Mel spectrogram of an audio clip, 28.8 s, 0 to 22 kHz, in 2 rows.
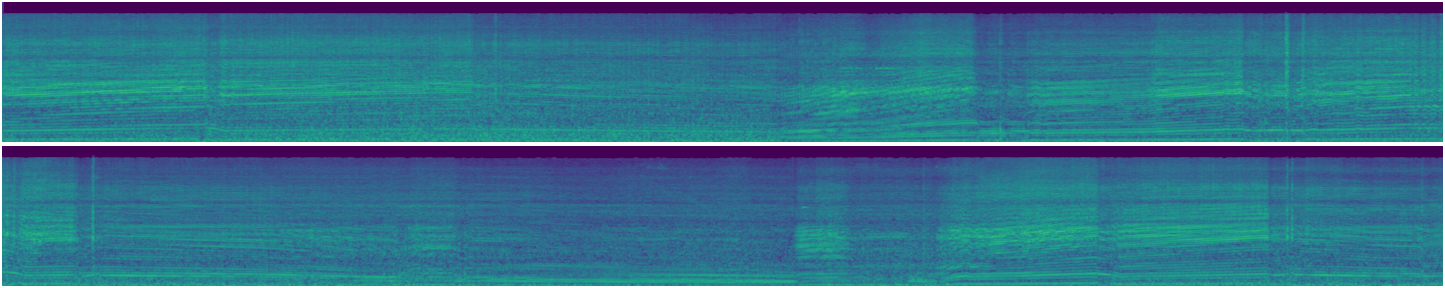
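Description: Yamaha R3's 321 cc parallel-twin engine through a Leo Vince full-system exhaust, ridden on the road. The exhaust note climbs with the revs and drops back at each gear change, again and again. Past the middle it settles to a lower, steadier note for a few seconds, then climbs again.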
